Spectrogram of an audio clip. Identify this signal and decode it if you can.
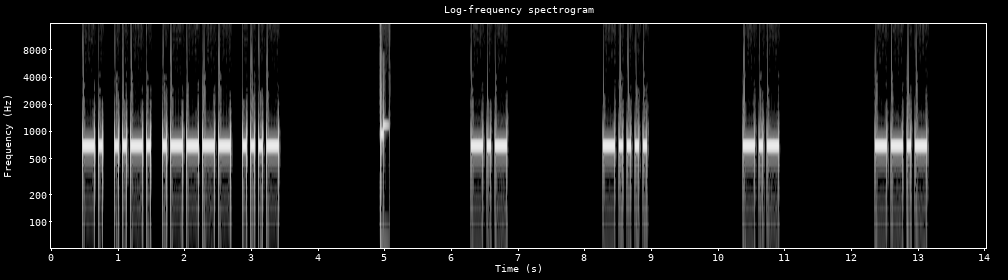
Morse code, heard as a keyed tone, about 20 wpm, spaced as for 9 wpm, 700 Hz. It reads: NF1V K6KQ
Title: USA Call Signs - 4 Characters - 8x Character Spacing - 20wpm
